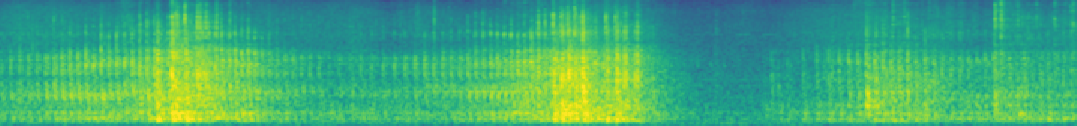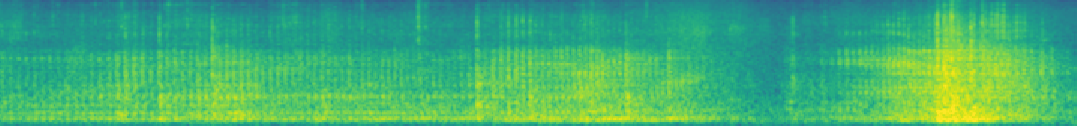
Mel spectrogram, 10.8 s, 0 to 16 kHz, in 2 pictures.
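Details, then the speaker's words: Toro Recycler model 20332 Personal Pace self-propel mower, front wheels free-spinning, pushed forward with engine off: surges of grinding, ratcheting noise, seemingly from the left wheel; transmission gearbox suspected. "Yeah, I don't know what that is. Can't be good. Sounds like it's coming from this wheel on the left side, if my ears are correct."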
